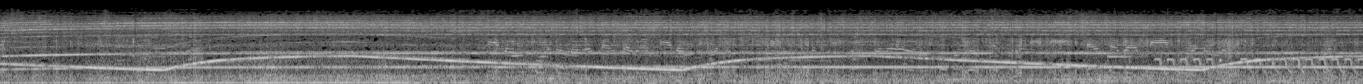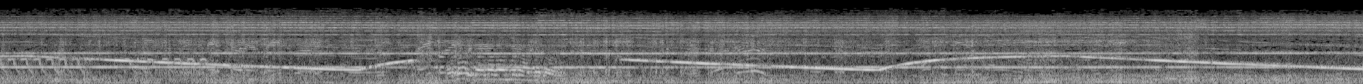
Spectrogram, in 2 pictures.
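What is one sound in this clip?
A siren wails close by, rising and falling over and over.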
